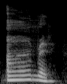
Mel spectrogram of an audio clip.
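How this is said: It is said in an exaggerated cartoon-character voice.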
